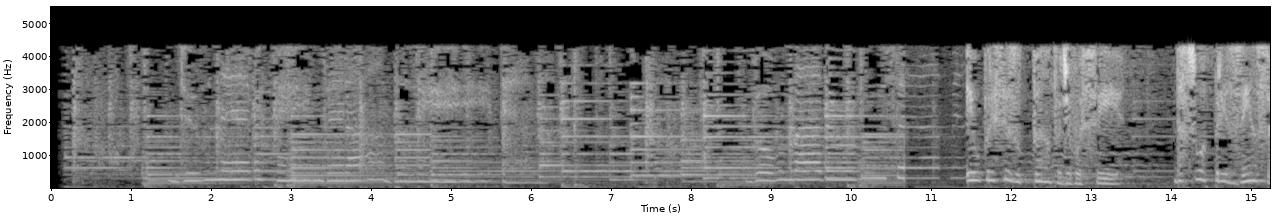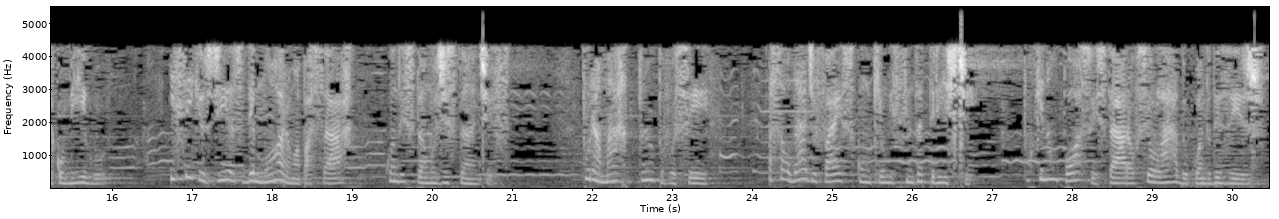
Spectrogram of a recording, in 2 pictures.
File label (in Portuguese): Amor a Distancia Feminino, Telemensagens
